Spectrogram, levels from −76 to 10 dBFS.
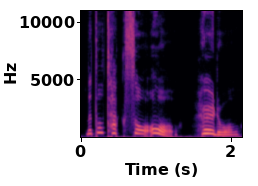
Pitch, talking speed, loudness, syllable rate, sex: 290 Hz, 170 wpm, -16 LUFS, 4.0 syllables/s, female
